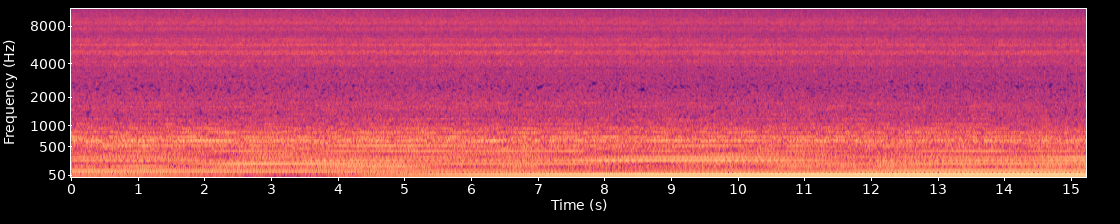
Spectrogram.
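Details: Recording of 24 nebulizer compressors running together: a steady, dense mechanical hum with a rapid regular motor pulse and airy hiss.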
